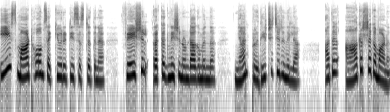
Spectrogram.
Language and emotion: Malayalam, surprised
